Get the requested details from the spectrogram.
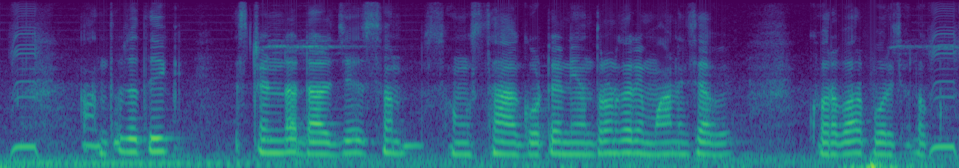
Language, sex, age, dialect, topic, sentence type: Bengali, male, 18-24, Western, banking, statement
